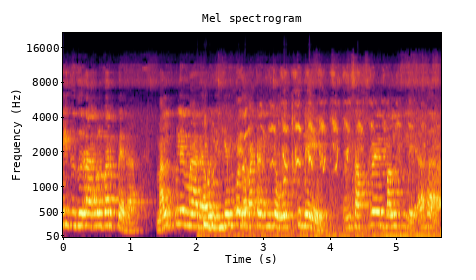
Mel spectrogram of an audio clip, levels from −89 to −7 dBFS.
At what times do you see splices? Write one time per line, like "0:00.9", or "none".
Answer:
none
